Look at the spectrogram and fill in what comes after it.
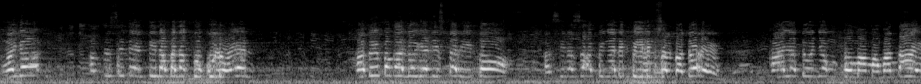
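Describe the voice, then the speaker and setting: With crowd noise behind her, a woman speaks at a moderate pace in an extremely high, animated voice, leaving long, frequent pauses. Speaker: fish vendor and political supporter. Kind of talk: rally speech. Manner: animated, impassioned.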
